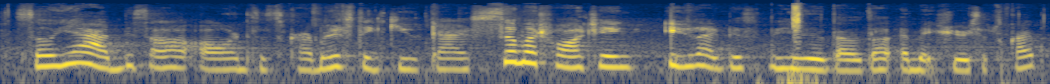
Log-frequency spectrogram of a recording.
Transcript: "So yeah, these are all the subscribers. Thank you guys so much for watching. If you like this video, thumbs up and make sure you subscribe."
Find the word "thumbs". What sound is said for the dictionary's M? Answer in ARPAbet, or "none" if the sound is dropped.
none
